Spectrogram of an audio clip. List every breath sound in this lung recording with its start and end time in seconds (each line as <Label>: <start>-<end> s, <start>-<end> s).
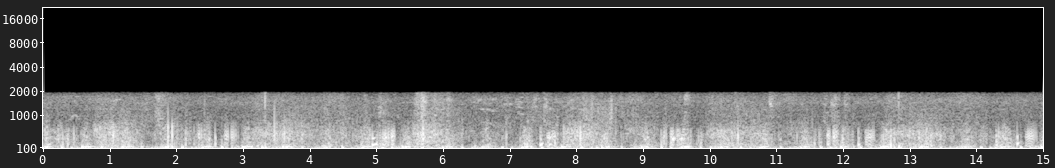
Inhalation: 0.76-1.55 s, 2.92-3.84 s, 5.35-6.14 s, 7.76-8.55 s, 9.90-11.00 s, 12.64-13.52 s
Exhalation: 0.00-0.69 s, 1.65-2.57 s, 4.69-5.30 s, 9.28-9.84 s, 14.32-15.00 s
